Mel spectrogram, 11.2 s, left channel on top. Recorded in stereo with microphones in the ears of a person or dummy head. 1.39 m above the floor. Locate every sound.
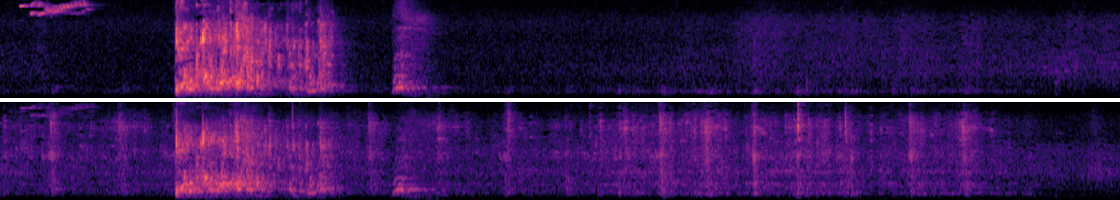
0.2 s a bird: 80° left, 1.5 m
1.8 s a splash: 40° left (ahead or behind), 1.2 m
3.9 s a sneeze: 45° left (ahead or behind), 3 m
